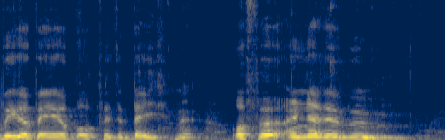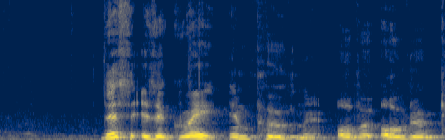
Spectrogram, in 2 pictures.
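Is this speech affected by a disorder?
Yes: cerebral palsy with dystonia.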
